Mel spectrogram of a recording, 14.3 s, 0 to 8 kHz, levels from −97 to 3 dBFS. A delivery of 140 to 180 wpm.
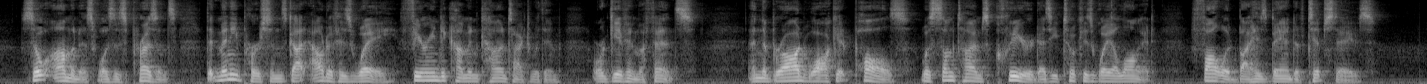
No: average, 195 wpm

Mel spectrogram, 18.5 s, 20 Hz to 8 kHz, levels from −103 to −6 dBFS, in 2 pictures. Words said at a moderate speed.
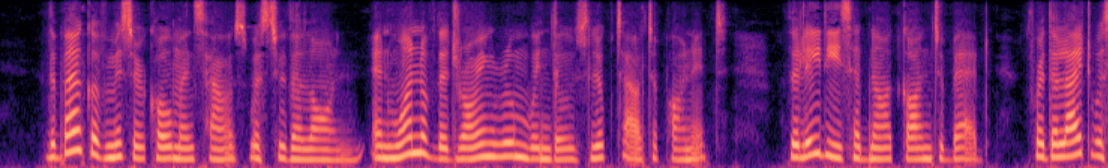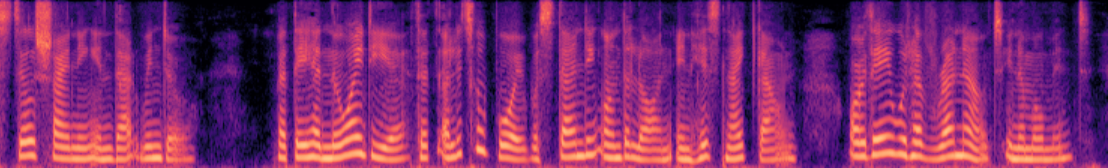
No: fast, 210 wpm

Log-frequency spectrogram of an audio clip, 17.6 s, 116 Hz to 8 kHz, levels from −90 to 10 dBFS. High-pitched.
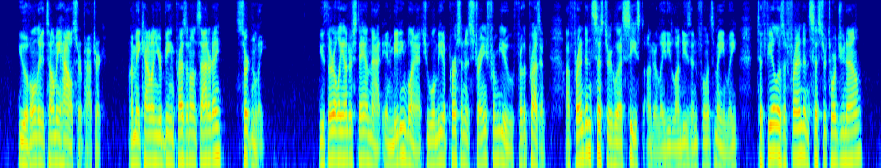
No: low, 130 Hz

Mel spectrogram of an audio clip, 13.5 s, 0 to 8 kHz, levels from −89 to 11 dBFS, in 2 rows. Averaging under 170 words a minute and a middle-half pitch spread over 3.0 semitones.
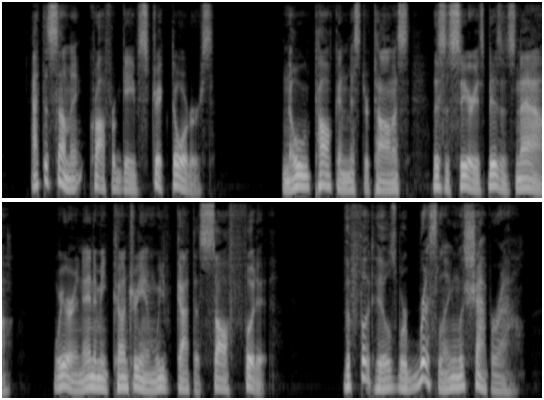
Yes: average, 145 wpm; average, 4.6 semitones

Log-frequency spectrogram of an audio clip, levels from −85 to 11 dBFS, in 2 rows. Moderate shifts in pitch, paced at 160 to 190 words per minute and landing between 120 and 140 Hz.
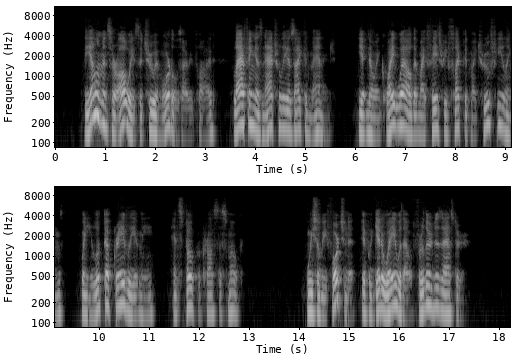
Yes: average, 4.0 semitones; average, 165 wpm; low, 135 Hz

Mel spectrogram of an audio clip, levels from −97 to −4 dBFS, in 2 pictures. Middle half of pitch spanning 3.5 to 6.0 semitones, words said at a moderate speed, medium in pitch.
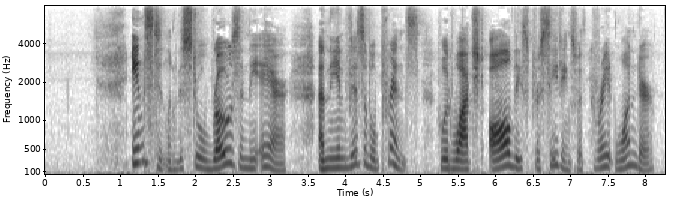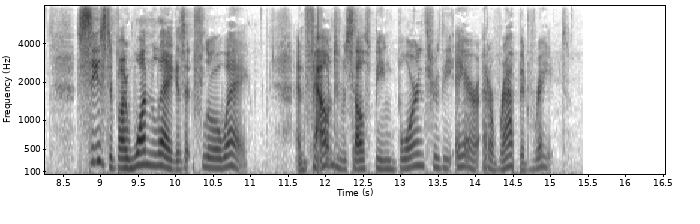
Yes: average, 4.1 semitones; average, 150 wpm; medium, 165 Hz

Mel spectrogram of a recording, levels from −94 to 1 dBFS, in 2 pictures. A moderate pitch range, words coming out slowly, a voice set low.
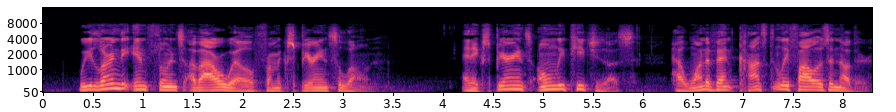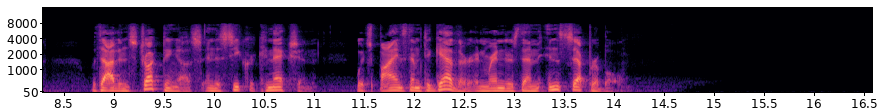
No: wide, 6.2 semitones; slow, 130 wpm; low, 115 Hz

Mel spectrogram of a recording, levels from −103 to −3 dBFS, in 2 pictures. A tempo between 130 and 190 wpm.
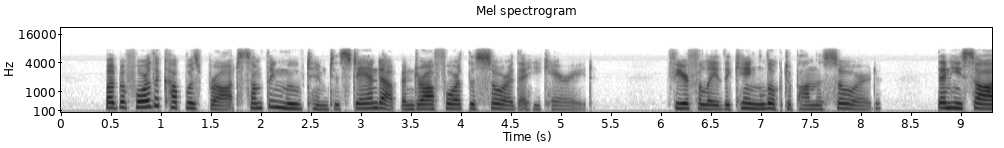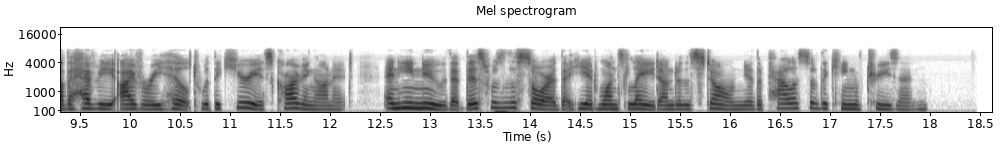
No: fast, 205 wpm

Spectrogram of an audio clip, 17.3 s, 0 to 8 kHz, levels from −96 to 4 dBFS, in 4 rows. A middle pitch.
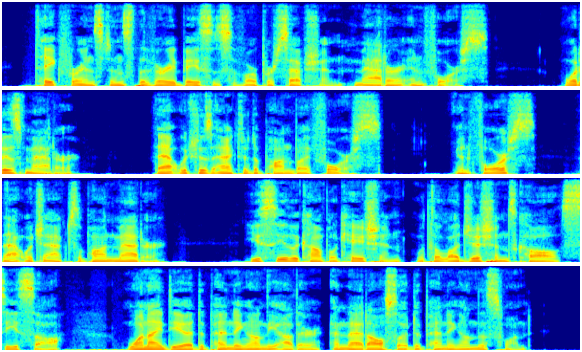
No: low, 110 Hz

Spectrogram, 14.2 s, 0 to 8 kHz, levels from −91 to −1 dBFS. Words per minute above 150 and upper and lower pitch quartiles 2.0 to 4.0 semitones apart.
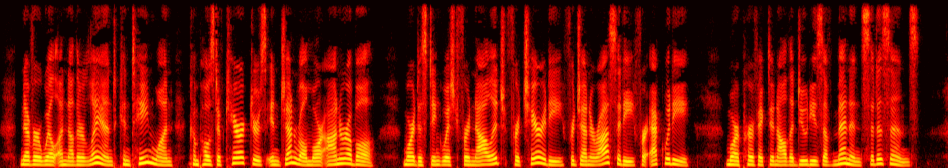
No: average, 145 wpm; average, 3.3 semitones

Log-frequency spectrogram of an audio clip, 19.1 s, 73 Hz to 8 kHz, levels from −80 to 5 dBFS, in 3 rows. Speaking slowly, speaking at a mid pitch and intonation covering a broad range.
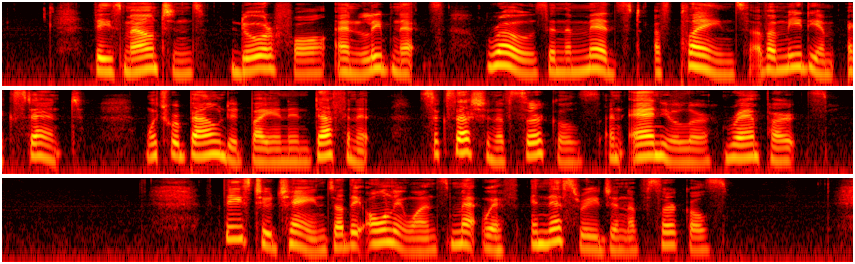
No: slow, 130 wpm; medium, 175 Hz; average, 4.8 semitones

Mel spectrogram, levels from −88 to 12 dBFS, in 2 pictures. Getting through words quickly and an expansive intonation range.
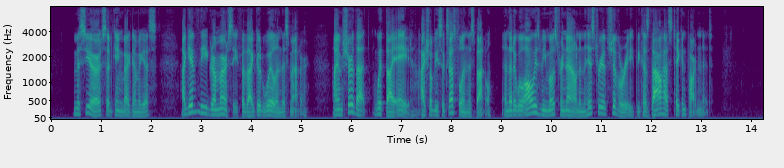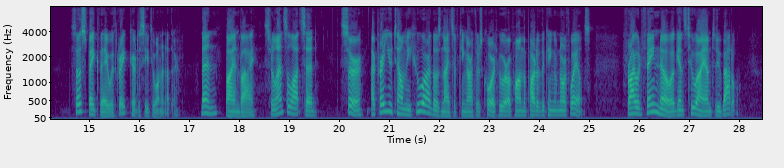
Yes: fast, 215 wpm; wide, 6.2 semitones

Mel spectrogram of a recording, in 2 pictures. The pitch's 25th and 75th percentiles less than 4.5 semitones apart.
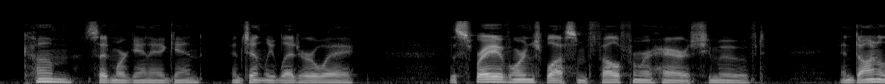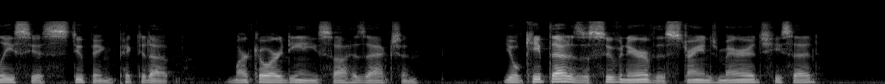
Yes: narrow, 2.4 semitones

